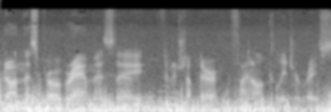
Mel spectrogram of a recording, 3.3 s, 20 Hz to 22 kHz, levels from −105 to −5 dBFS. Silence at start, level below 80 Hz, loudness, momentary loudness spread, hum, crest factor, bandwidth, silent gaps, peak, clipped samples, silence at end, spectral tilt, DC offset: 0 s; -18 dBFS; -14 LUFS; 6 LU; none; 12 dB; 16.5 kHz; none; 0 dBFS; under 0.1%; 0 s; -7 dB/octave; under 0.1%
